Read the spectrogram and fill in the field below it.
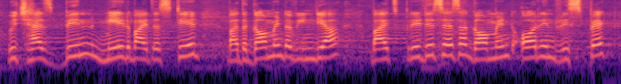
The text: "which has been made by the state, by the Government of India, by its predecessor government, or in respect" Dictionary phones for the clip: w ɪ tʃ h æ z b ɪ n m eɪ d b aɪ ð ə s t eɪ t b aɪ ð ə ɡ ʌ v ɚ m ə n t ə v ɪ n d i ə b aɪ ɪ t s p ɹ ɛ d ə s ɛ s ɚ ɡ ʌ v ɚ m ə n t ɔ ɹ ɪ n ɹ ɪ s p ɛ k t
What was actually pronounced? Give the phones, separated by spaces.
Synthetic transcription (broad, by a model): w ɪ tʃ h æ z b ɪ n m eɪ d b aɪ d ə s t eɪ t b aɪ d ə ɡ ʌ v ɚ m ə n t ə v ɪ n d i ə b aɪ ɪ t s p ɹ ɛ d ə s ɛ s ɚ ɡ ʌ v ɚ m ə n t ɔ ɹ ɪ n ɹ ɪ s p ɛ k t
